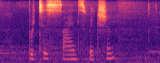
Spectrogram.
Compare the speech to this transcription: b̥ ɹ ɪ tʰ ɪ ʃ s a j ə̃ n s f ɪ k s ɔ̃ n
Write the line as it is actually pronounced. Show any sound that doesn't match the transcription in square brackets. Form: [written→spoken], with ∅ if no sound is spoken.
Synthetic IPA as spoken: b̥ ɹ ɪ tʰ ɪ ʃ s a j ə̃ n s f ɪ k [s→ʃ] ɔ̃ n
